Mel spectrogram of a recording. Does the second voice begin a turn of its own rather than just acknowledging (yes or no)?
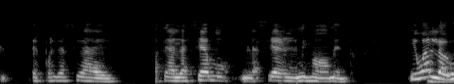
no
